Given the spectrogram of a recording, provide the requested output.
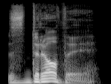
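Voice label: "zdrowy", Polish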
